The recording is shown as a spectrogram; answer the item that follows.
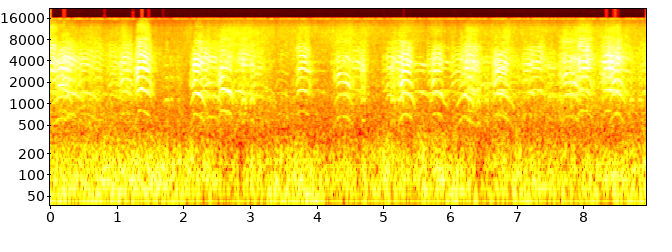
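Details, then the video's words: Wild gulls on an uninhabited West Sea island, recorded on site with waves: many overlapping yelping, down-curved cries in busy clusters above a constant low roar of surf. "파도소리와 갈매기소리"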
